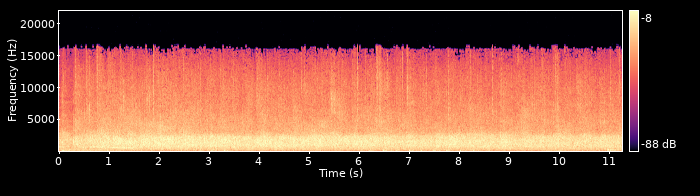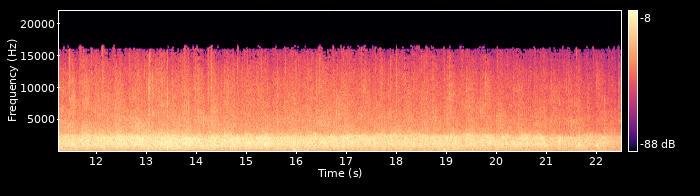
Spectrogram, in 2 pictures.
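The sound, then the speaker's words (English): Sustained applause from a large audience at the end of a business session, a dense steady wash of clapping that holds at full strength for over twenty seconds before easing slightly at the end. “so we can give him one more round of applause when he gets here.”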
